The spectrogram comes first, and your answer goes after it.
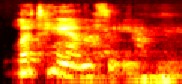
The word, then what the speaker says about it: Lattanzi: we have the honor of having pronounce your name for me latanzi the tanzi so i don't mispronounce who is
